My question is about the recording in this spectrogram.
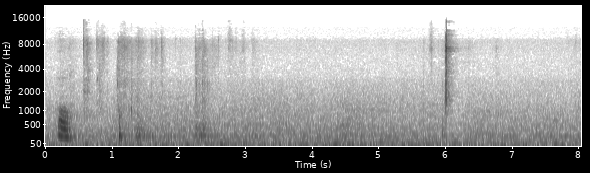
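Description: A few light clicks and taps from handling a hot glue gun and a wooden stick over a cutting mat, with one sharper click about six seconds in, over a low steady hum.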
